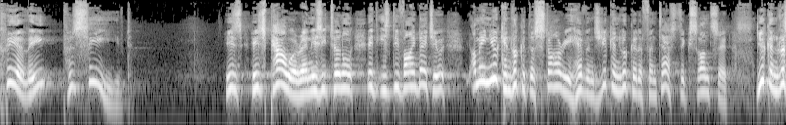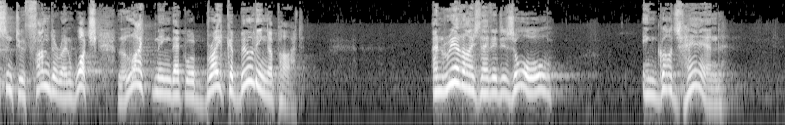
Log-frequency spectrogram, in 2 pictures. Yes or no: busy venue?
no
